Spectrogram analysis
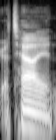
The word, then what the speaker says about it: Italian: may hear so for Italian that first syllable can be a short eye sound but you may also hear people pronounce it with awah like Italian Italian in fact you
